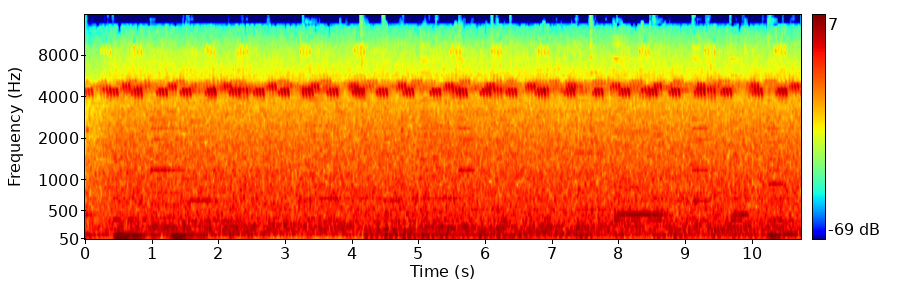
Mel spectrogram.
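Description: Outdoor nature ambience: a steady rushing noise with a rapid, regular high-pitched chirping running over it.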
